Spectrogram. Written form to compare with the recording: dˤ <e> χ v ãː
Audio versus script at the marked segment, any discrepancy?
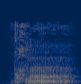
no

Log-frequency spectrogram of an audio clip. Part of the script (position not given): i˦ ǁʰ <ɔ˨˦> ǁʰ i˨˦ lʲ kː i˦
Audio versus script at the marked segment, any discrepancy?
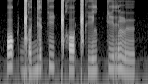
yes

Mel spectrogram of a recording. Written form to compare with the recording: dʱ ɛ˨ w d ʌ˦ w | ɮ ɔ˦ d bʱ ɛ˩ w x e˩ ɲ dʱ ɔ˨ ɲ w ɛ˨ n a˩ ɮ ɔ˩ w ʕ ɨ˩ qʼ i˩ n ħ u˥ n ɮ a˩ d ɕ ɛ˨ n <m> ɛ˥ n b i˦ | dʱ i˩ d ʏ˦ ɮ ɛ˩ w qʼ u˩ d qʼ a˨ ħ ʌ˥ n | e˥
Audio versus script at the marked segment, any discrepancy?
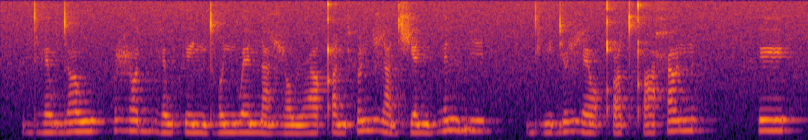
yes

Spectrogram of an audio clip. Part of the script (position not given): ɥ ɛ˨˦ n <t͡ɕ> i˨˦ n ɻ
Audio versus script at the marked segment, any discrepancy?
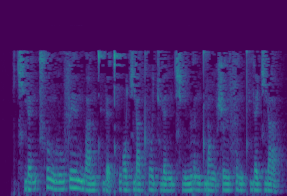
yes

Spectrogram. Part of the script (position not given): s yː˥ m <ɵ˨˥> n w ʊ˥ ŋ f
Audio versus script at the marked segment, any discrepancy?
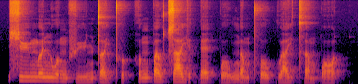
yes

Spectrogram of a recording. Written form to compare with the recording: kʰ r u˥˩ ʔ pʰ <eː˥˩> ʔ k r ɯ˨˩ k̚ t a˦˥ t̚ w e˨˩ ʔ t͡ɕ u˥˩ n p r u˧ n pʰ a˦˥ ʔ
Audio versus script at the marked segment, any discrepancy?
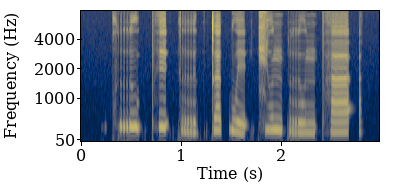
yes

